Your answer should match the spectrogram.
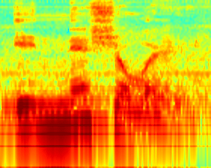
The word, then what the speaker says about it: initially: meet or part is you want to say initially so the when you have the ti in the middle of a word it's usually an sh sound so initially acceptable but this is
